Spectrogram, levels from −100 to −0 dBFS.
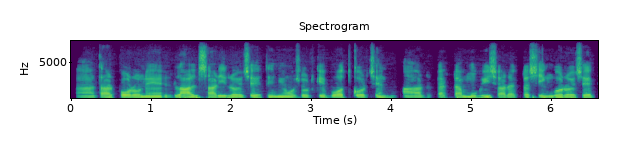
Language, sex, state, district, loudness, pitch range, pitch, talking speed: Bengali, male, West Bengal, Jhargram, -23 LUFS, 125-130 Hz, 125 Hz, 165 wpm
